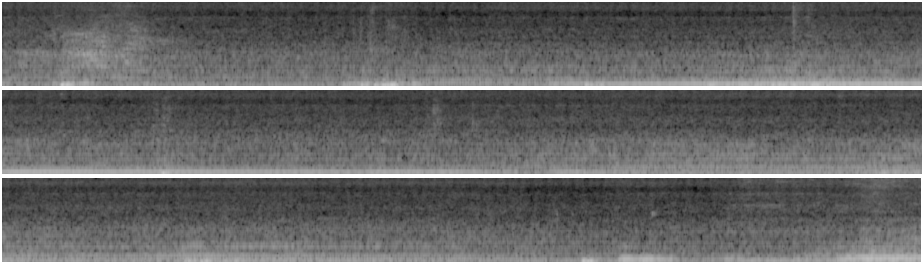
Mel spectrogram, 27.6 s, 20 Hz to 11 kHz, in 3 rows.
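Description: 1969 Alfa Romeo 1750 GTV's twin-cam four-cylinder engine heard from inside the cabin while driving, holding a steady note at cruise and rising in pitch near the end as it accelerates. A few short thumps come through from the road.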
